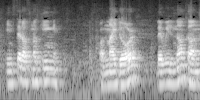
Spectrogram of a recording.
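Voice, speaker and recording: Through noticeable background noise and audible room echo, a man with a French accent speaks at a fairly slow pace. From France. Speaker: ambassador. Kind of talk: formal speech.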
